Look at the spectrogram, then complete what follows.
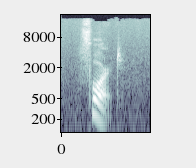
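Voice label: "fort" US English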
